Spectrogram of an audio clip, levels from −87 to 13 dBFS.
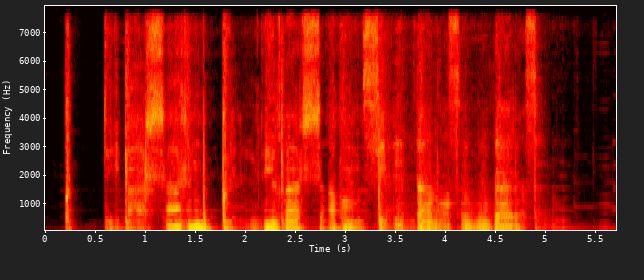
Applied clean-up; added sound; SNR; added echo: neural mask model RNNoise.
